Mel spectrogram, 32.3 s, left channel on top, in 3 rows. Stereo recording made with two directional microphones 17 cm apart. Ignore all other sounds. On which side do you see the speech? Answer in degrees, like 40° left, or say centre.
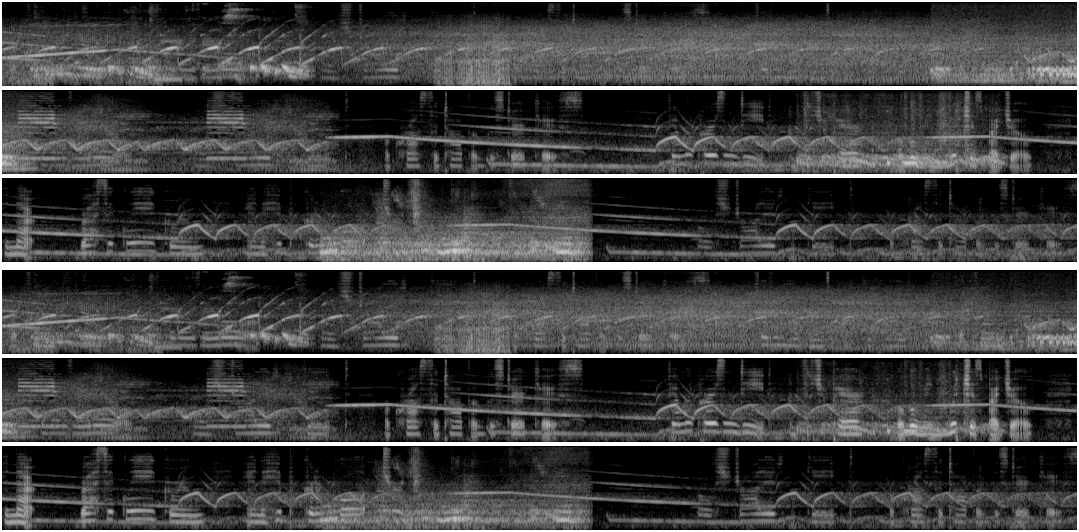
30° right.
